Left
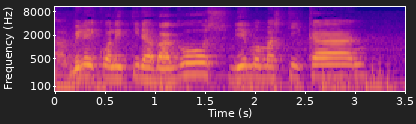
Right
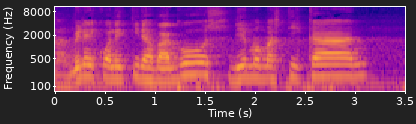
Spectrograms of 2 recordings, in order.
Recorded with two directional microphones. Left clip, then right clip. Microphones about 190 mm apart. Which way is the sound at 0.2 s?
20° right (ahead or behind).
